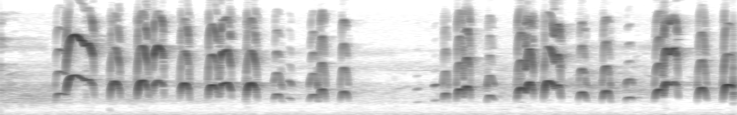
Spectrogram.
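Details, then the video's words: Red-cockaded woodpecker of the southeastern United States giving squeaky, raspy chattering notes, about eight per second, in two bursts separated by a short pause. "Red-cockaded Woodpecker Calls & Sounds"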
